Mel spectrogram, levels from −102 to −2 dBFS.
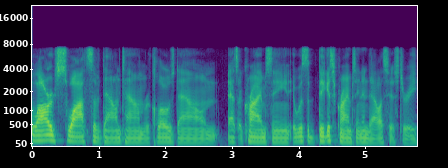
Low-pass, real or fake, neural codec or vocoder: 7.2 kHz; real; none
